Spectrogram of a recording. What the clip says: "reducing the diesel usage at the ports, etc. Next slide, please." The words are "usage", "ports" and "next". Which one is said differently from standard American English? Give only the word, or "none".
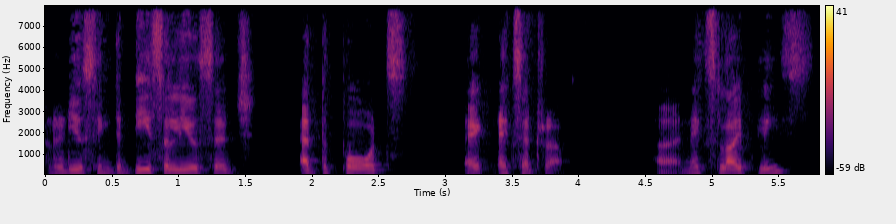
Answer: none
